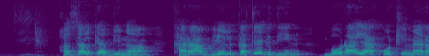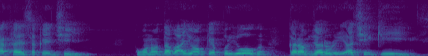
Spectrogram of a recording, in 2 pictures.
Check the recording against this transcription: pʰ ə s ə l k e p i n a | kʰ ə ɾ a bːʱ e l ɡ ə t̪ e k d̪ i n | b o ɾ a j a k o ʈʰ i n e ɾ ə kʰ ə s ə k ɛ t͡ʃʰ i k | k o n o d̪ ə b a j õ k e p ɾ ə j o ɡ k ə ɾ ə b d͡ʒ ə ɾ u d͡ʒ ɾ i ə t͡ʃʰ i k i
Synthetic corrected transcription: pʰ ə s ə l k e b i n a | kʰ ə ɾ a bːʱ e l k ə t̪ e k d̪ i n | b o ɾ a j a k o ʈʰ i m e ɾ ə kʰ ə s ə k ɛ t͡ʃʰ i | k o n o d̪ ə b a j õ k e p ɾ ə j o ɡ k ə ɾ ə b d͡ʒ ə ɾ u ɾ i ə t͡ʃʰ i k i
